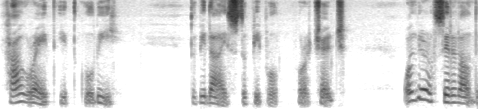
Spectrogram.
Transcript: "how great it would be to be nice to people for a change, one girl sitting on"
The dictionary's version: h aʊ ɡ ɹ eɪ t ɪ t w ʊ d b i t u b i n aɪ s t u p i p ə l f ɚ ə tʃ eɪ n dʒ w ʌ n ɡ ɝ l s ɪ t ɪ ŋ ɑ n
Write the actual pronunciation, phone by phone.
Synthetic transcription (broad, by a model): h aʊ ɡ ɹ eɪ t ɪ t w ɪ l b i t u b i l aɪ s t u p i p ə l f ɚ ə tʃ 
